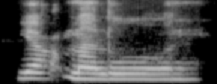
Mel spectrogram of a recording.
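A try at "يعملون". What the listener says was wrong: Jelaskan ain ya. Aina sifat bainiyahnya sudah dapat, makhraj sudah dapat, teman. Sifatnya masih belum sempurna. Ya'malun. Ya'malun.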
